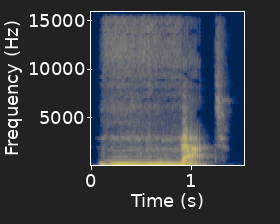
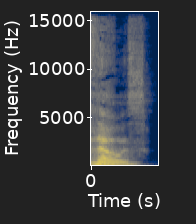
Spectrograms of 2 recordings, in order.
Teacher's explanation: I want you to extend the th feel that vibration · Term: buzz th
